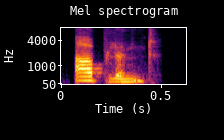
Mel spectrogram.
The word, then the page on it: upland: Indian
